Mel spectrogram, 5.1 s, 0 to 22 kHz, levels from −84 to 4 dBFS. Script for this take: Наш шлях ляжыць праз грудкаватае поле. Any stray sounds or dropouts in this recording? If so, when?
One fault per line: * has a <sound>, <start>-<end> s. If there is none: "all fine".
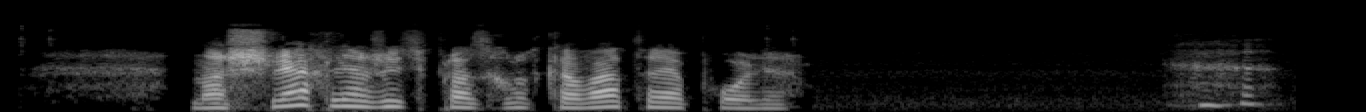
* has a laugh, 4.3-4.8 s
